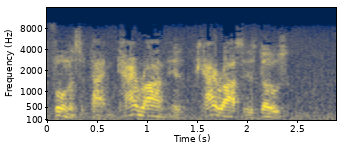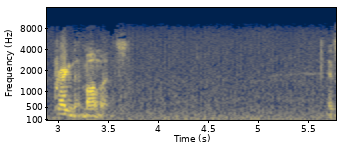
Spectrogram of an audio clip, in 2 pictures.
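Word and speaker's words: Kairos: Kyros. Okay. Can I spell that right?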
